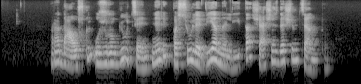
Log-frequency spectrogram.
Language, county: Lithuanian, Vilnius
